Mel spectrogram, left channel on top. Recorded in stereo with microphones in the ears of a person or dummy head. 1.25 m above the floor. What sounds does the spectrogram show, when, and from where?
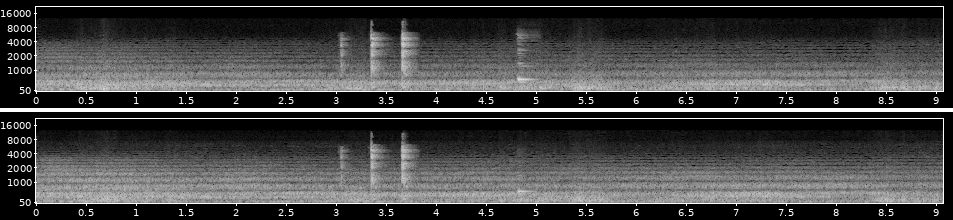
0.0 s an aircraft: 50° right (ahead or behind)
3.0 s hammering: centre (ahead or behind)
4.8 s a cowbell: 65° left (ahead or behind)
